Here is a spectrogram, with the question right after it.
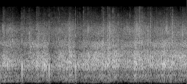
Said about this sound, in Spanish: Y quiero un aplauso para el joven más joven de esta plática de hoy.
